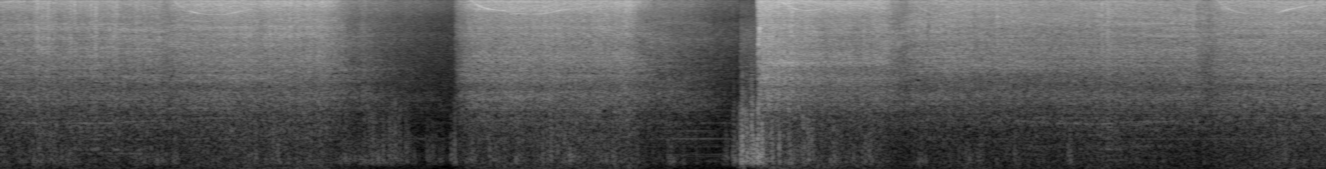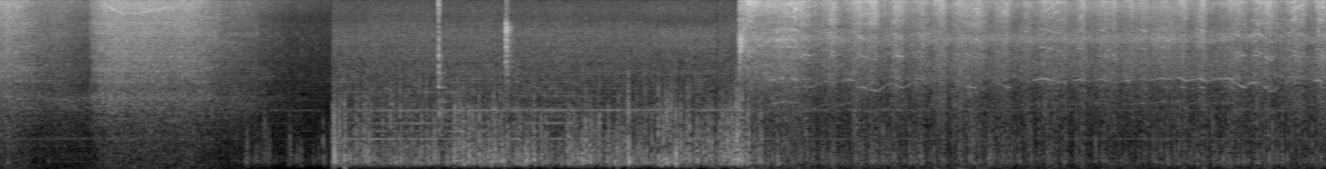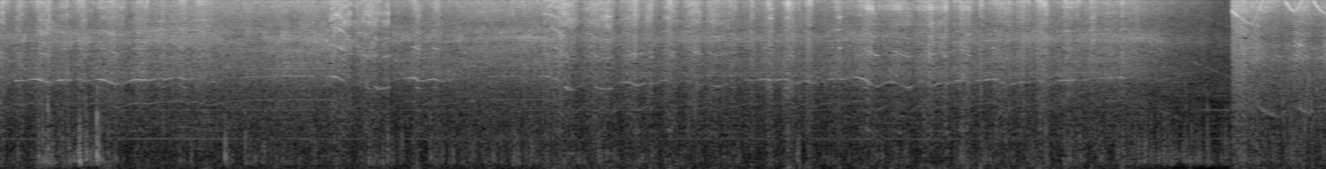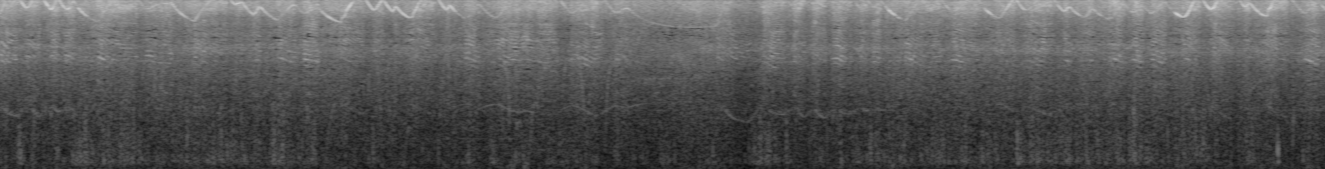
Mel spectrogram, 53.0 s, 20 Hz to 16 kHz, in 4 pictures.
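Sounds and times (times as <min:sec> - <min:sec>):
wood lathe turning: 0:00.0 - 0:53.0
cutting tool scraping wood: 0:20.4 - 0:53.0.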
